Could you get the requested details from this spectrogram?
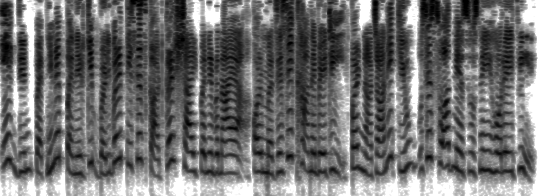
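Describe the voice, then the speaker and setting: A woman narrating a string of comic stories in a brisk, lively way. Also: high voice, no room sound, studio quality. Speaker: joke narrator. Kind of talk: storytelling jokes.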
